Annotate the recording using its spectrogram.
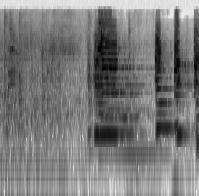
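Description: Solo violin begins to play about a second in, bowing a held note and moving to a new note at the end. Before it comes a soft rushing noise.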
